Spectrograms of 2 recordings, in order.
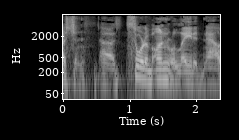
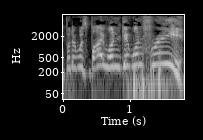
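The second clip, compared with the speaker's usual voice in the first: very high, hammed-up promo announcer; 4 dB louder than usual. Host spins bad pizzas to his date, announcer voice. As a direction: sell it like an over-the-top ad spin. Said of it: "I love your announcer voice".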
